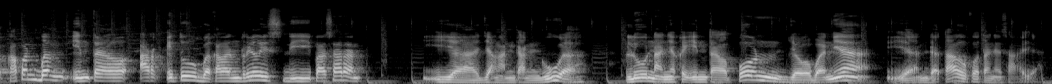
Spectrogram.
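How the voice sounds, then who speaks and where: A man's voice: medium pitch, darkish tone. Slangy man chatting tech news. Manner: chatty, slangy, thinks aloud. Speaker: tech channel host. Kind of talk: casual tech news commentary.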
